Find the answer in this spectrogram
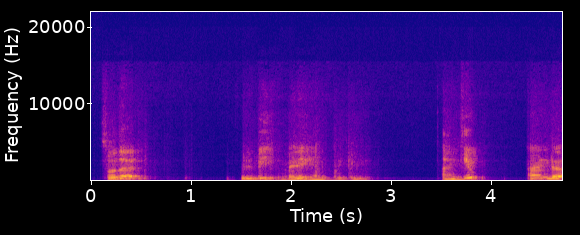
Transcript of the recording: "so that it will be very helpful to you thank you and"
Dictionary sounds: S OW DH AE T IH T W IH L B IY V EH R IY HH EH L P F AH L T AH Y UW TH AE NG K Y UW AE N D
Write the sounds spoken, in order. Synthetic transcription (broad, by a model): S OW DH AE T IH T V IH L B IY V EH R IY HH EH L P AH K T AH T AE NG K Y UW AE N D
